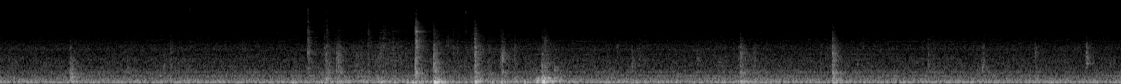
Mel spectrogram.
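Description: Whole vegetables (green peppers and onion halves) being laid by hand into a stainless steel baking pan, giving scattered knocks and clatters, the loudest a cluster about four to five seconds in. A steady low hum runs underneath.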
